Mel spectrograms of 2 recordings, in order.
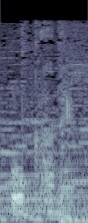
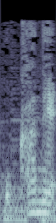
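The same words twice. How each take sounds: First: The word is said with a disgusted, dirty tone. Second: The word is said in a bright, shining tone. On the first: Money is seen as something dirty. "汚いイメージを持ったら" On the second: Money is seen as something beautiful and useful. "輝かしく"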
